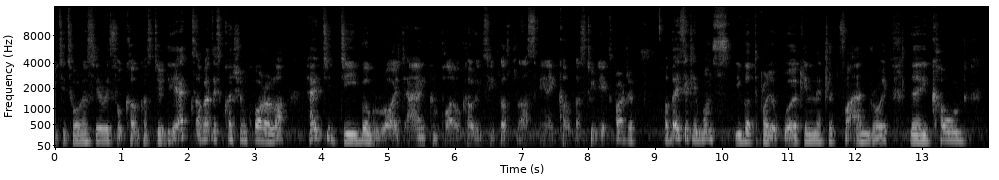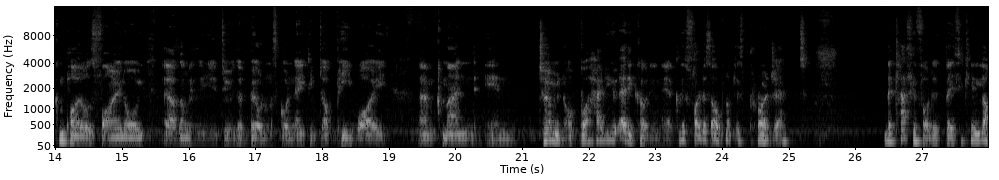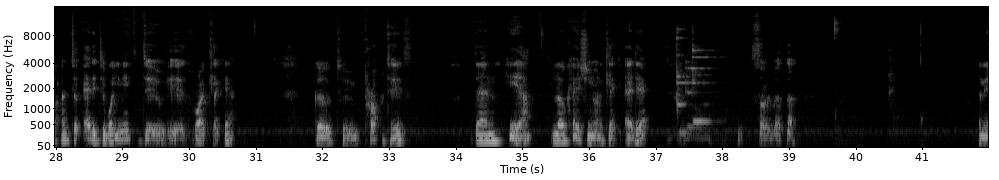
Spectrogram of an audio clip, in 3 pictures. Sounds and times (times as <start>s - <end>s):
Speech: 0.0s - 25.5s, 26.4s - 30.8s, 31.9s - 33.4s, 34.3s - 36.9s, 38.2s - 39.2s.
